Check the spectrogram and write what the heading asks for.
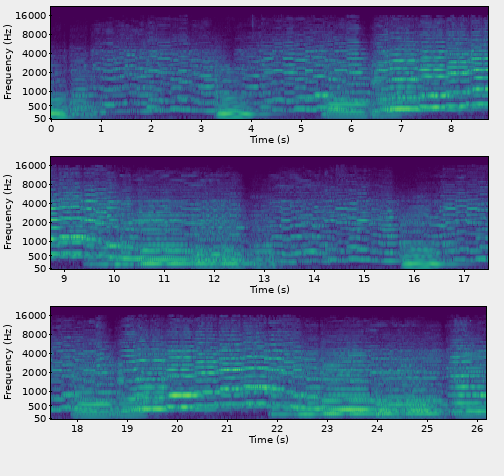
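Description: A student string quartet, with three violin-family instruments over a cello, playing a piece together. Sustained bowed melody runs on top, while the cello's low notes come in phrases that recur about every six seconds.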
